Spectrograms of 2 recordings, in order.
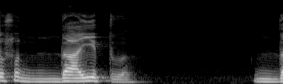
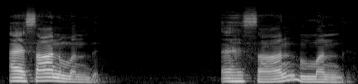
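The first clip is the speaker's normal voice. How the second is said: slow repeated word; much slower than usual. Shown as a demonstration. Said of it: "इसका अर्थ होता है".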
